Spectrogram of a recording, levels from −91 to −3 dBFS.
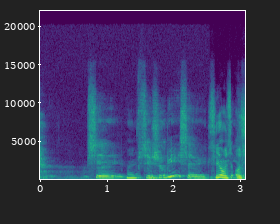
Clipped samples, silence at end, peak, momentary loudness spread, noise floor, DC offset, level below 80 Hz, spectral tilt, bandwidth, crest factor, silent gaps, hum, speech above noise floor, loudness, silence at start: under 0.1%; 0 s; -8 dBFS; 10 LU; -49 dBFS; under 0.1%; -56 dBFS; -4.5 dB/octave; 16 kHz; 18 dB; none; none; 25 dB; -25 LUFS; 0 s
